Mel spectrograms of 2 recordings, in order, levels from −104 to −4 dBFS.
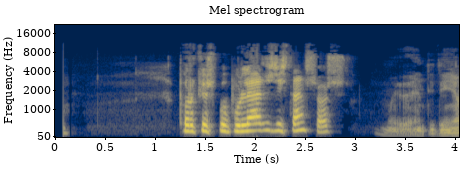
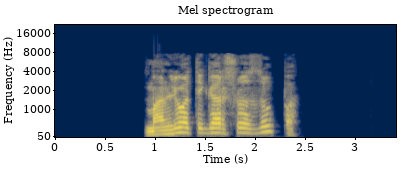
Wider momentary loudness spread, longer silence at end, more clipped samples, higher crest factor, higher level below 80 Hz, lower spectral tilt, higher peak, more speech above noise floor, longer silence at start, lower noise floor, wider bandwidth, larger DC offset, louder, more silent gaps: first, 23 LU vs 12 LU; second, 0 s vs 1 s; neither; about the same, 20 dB vs 18 dB; about the same, -60 dBFS vs -58 dBFS; second, -3.5 dB/octave vs -5.5 dB/octave; about the same, 0 dBFS vs 0 dBFS; second, 49 dB vs over 75 dB; second, 0.1 s vs 0.9 s; second, -68 dBFS vs under -90 dBFS; first, 11 kHz vs 8 kHz; neither; about the same, -18 LUFS vs -16 LUFS; neither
